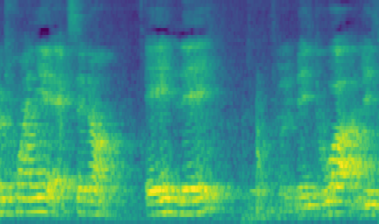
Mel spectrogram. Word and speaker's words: doigt: excellent et les les doigts les doigts on ne prononce pas le G le doigt répète doigt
